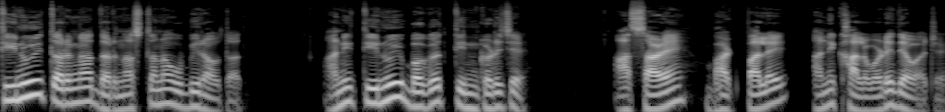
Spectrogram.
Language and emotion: Goan Konkani, neutral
